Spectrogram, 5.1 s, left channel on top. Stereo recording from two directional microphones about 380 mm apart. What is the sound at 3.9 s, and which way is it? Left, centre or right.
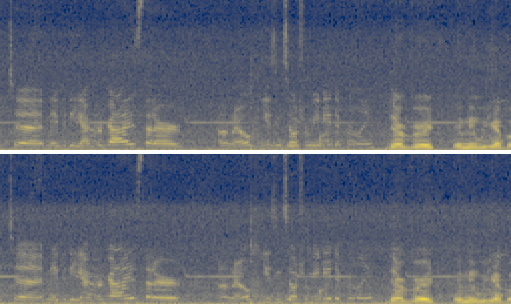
Speech, centre.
